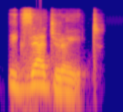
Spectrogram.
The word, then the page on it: Exaggerate: Indian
